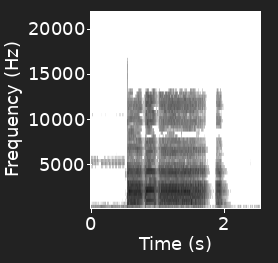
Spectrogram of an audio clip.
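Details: Red junglefowl crowing, one loud harsh crow with a short gap and a brief final note, rich in overtones, in a quiet setting after faint low rumble.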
